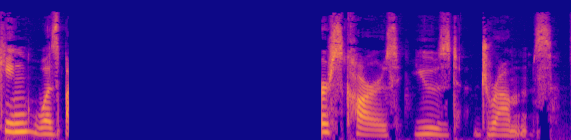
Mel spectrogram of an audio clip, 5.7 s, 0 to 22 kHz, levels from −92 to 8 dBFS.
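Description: From 0.68 to 3.22 s an audio dropout to silence removes about 2.5 s of speech, leaving silence without room tone until "cars used", likely a lost input link.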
